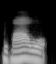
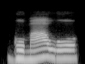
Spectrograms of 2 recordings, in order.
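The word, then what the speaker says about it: 고마워: kata seperti contoh kata kumawo kumawo kan teman-teman pasti dengarnya bukan gomawo gamsahamida pasti kan teman-teman dengarnya lebih ke k kan seperti itu Jadi huruf g ini ketika dia mengawali sebuah kata maka eh pelafalannya atau terdengarnya itu lebih ke k seperti itu k k gitu ya Kayo hanggu ge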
